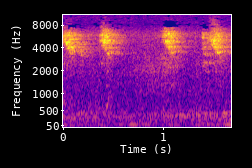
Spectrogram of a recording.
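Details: Two-week-old Reeves's pheasant chicks, four remaining from six, kept indoors, give thin, high peeps, four in under two seconds at a steady pace, over a low indoor hum.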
